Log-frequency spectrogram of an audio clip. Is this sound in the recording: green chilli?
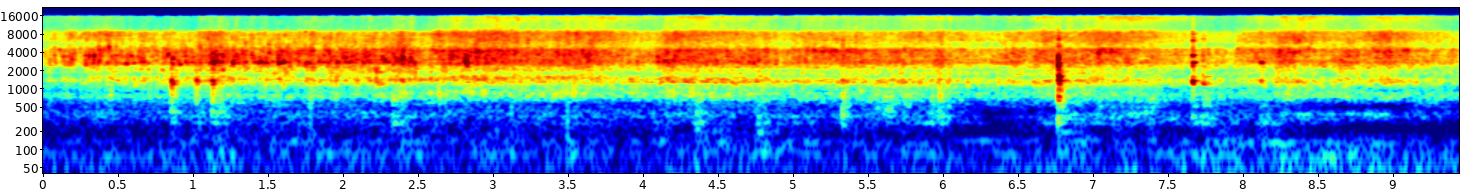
yes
